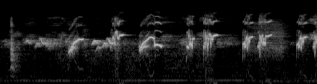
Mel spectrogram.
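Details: Javan myna lure sound meant to attract wild birds, a fast, loud string of slurred chirps and squeaky twittering notes with almost no gaps.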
